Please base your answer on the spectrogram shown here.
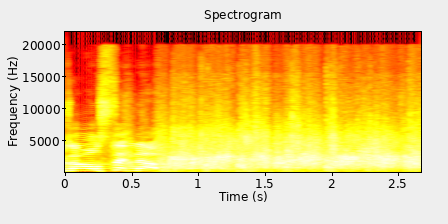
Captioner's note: audience applauding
